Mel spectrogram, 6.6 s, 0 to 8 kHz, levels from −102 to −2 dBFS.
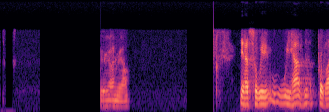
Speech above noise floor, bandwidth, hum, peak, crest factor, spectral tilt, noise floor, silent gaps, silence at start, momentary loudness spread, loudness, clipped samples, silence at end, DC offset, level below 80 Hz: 61 dB; 4 kHz; none; -2 dBFS; 28 dB; -8.5 dB/octave; -85 dBFS; none; 2 s; 19 LU; -25 LUFS; under 0.1%; 0 s; under 0.1%; -68 dBFS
